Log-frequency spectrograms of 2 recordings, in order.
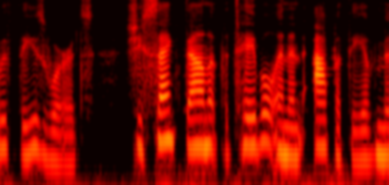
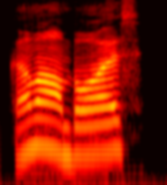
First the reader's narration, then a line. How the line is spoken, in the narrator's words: he growled in his deep bass voice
